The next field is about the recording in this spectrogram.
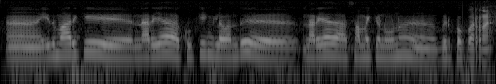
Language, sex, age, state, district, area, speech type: Tamil, female, 45-60, Tamil Nadu, Erode, rural, spontaneous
